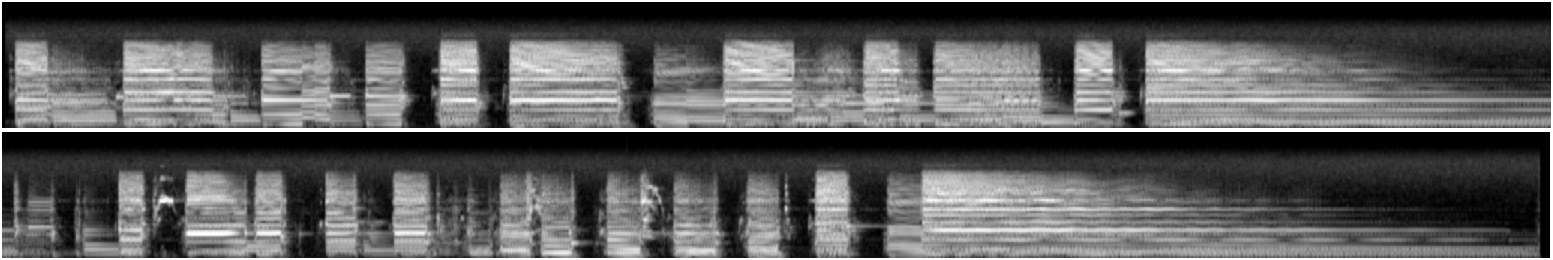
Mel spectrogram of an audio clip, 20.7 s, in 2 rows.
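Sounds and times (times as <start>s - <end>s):
Blackstar amplifier gain distortion: 0.0s - 20.6s.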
